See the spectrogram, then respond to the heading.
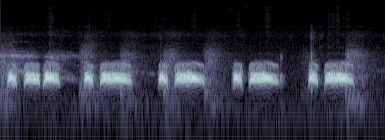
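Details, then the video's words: Spotted dove used as a decoy, calling to stir wild doves to coo; five rapid hollow coo phrases, each with one or two clipped notes leading into a longer mellow coo, close and clear. "Chim Cu Mồi Cây Thúc Gù Và Gáy Gọi/ Cu gáy kích bổi nhanh nổi gù"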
